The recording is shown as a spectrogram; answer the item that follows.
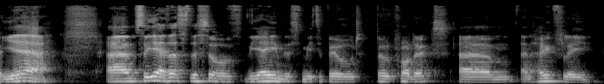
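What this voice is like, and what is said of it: Refined English accent. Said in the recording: “The English accent to us sounds very refined ... High class”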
